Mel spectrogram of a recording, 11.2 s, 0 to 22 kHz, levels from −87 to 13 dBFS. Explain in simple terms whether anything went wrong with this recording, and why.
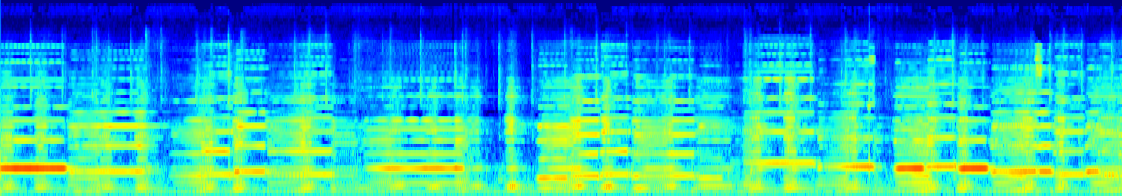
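Compressed frames skipped at 3.3, 4.51, 7.39 and 8.64 seconds: chunks of the compressed file were lost or rejected, so playback jumps forward by roughly a tenth to a fifth of a second each time.

A corrupt frame was decoded at 10.34 to 10.42 seconds: a couple of damaged frames were played anyway, and the scrambled data put sound at the wrong pitches, producing a brief loud glitch.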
